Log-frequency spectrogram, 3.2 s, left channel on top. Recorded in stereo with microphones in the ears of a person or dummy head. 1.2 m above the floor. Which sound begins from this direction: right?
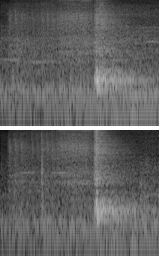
A whoosh, at 1.9 s.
